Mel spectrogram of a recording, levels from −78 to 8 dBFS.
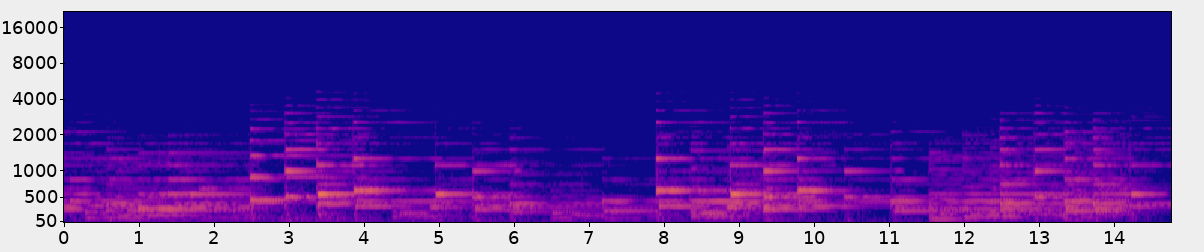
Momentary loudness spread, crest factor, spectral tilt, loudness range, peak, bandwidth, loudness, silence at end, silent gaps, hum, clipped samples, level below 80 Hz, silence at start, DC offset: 14 LU; 18 dB; -7.5 dB/octave; 6 LU; -18 dBFS; 15.5 kHz; -37 LUFS; 0 s; none; none; under 0.1%; -66 dBFS; 0 s; under 0.1%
